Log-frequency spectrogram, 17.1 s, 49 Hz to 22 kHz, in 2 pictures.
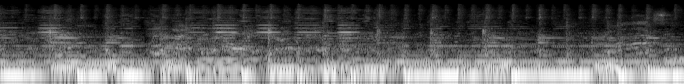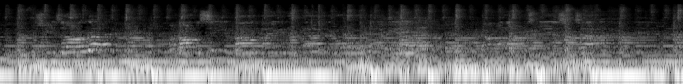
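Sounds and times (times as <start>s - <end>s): person singing: 0.0s - 6.8s, 7.4s - 17.0s
harmonica: 0.0s - 7.6s
bass line: 0.0s - 17.0s
electric guitar: 0.0s - 17.0s.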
